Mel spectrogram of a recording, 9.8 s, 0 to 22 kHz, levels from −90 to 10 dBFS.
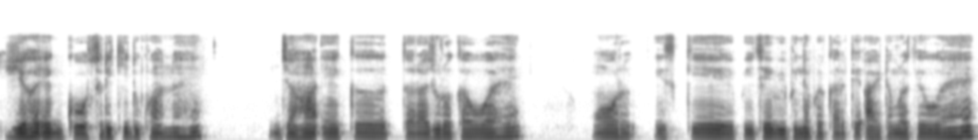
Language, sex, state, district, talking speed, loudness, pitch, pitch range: Hindi, male, Bihar, Vaishali, 140 wpm, -21 LUFS, 110 Hz, 105-115 Hz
